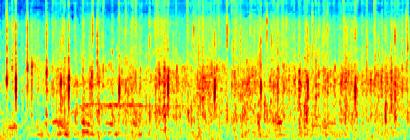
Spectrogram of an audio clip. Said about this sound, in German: Wir müssen Applaus für Janine, bitte.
